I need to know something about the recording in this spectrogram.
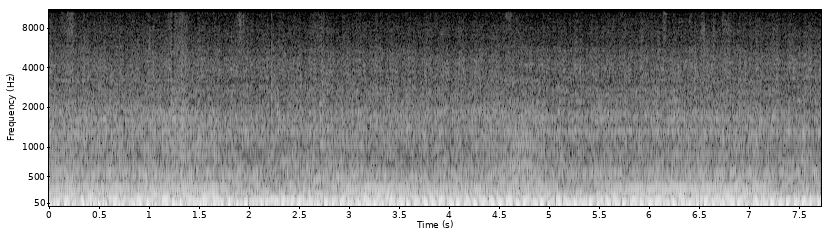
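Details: Ford F550 Powerstroke diesel, 143,000 miles, after fixing a starting issue: low, steady rumble settling straight into an even idle, no stumbling or knocking; started promptly, idles cleanly.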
